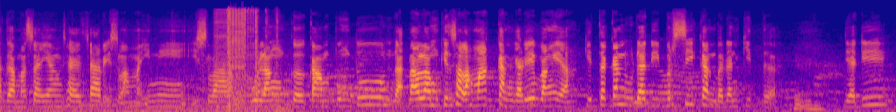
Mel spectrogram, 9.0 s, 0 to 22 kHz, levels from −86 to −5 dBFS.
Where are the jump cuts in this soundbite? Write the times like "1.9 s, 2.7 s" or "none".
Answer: 2.4 s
